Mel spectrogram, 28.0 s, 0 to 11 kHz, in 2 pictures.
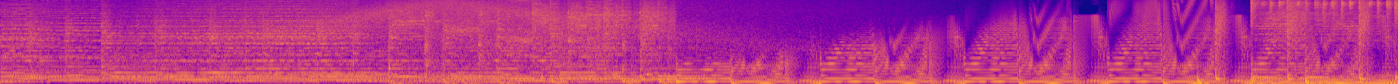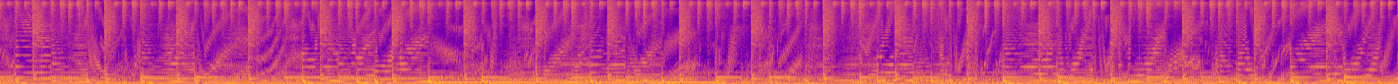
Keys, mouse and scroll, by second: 0.2 i, 3.5-5.1 scroll up 1, 5.1 s, 7.1 click, 7.8 1, 8.8 click, 9.9 s, 12.8 s, 14.3 Tab, 15.0 click, 15.2 scroll down 1, 15.4 middle click, 15.9 Tab, 16.1 scroll up 1, 16.8-17.3 scroll up 2, 17.3 shift+click, 17.9 shift+click, 18.2 middle click, 19.0 shift+click, 19.2 scroll down 2, 19.4-19.9 middle drag, 19.9-20.3 scroll up 1, 20.3 shift+click, 20.5 scroll down 2, 20.7 middle click, 21.0-22.2 right drag, 22.2 middle click, 22.8 scroll up 1, 23.0 Tab, 23.3-24.2 middle drag, 24.2 click, 24.5-25.0 middle drag, 25.0 scroll up 1, 25.1 Tab, 25.5-26.6 middle drag, 26.6 KP_3, 27.0-27.3 scroll up 1, 27.3 scroll down 1, 27.6 s.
